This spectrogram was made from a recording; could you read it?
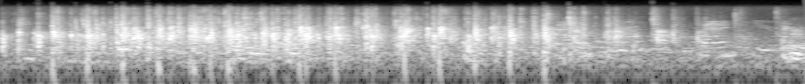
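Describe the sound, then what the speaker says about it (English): Audience clapping for helpers at a Little Red Riding Hood children's show, a dense, steady round of applause lasting several seconds, close and loud, with scattered voices in the room. "Would you please clap for my helpers?"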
